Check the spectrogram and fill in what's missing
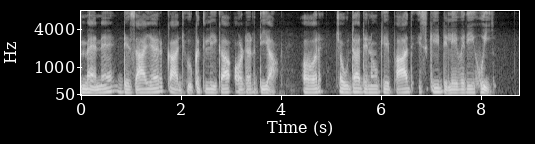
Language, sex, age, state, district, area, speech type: Hindi, male, 18-30, Madhya Pradesh, Jabalpur, urban, read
